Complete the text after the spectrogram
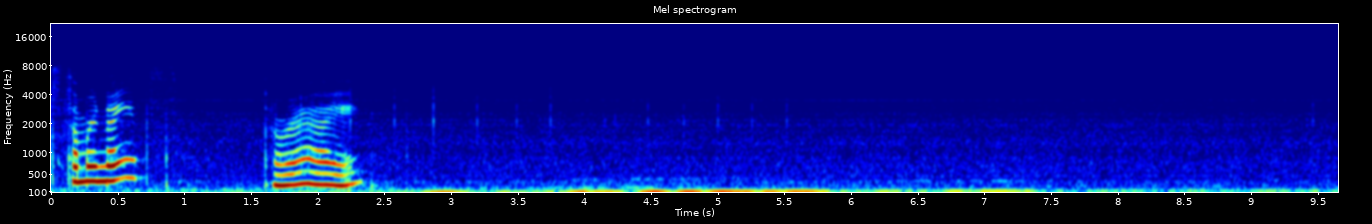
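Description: A marker rubs softly on paper.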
